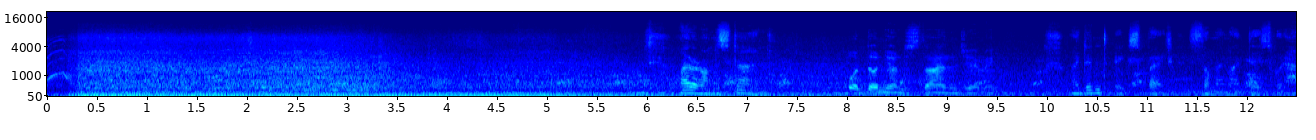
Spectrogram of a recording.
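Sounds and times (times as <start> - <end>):
ambulance siren: 0.0 - 5.8
ambulance engine and road rumble: 0.0 - 12.4
speech: 6.3 - 12.4.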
